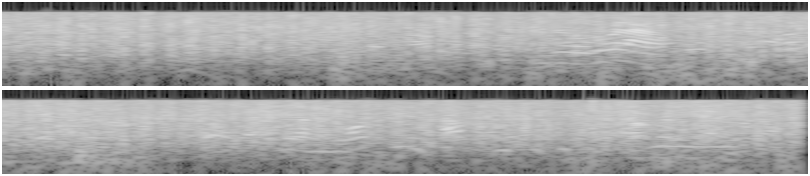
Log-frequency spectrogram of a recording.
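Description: Heavy rain falling steadily: a dense, even patter of drops.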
